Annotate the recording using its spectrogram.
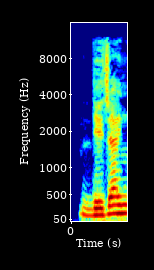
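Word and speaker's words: design: চুম্বিয়ে nail অর্থ ছোট ওয়ার্ডের শেষে আই জি এন থাকলে তার উচ্চারণ আইন হয় এক্ষেত্রে জি অনুচ্চারিত থাকে উদাহরণ ডিজাইন অর্থ আঁকা রিজাইন অর্থ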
